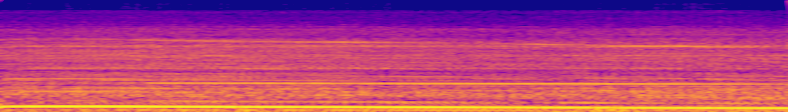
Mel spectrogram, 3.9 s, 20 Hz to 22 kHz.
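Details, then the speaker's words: BMW E90 335 single-turbo, about 1000 hp, on a Haltech ECU with a DCT conversion on a CanTCU controller, in neutral: a steady drone well above normal idle that eases down only slightly. The drive-by-wire idle settings need tweaking. "it's uh certainly revving a little bit more than it needs to the cams aren't that big buddy that's something for Dan to fix he's got a dial in the drive by wire still"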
